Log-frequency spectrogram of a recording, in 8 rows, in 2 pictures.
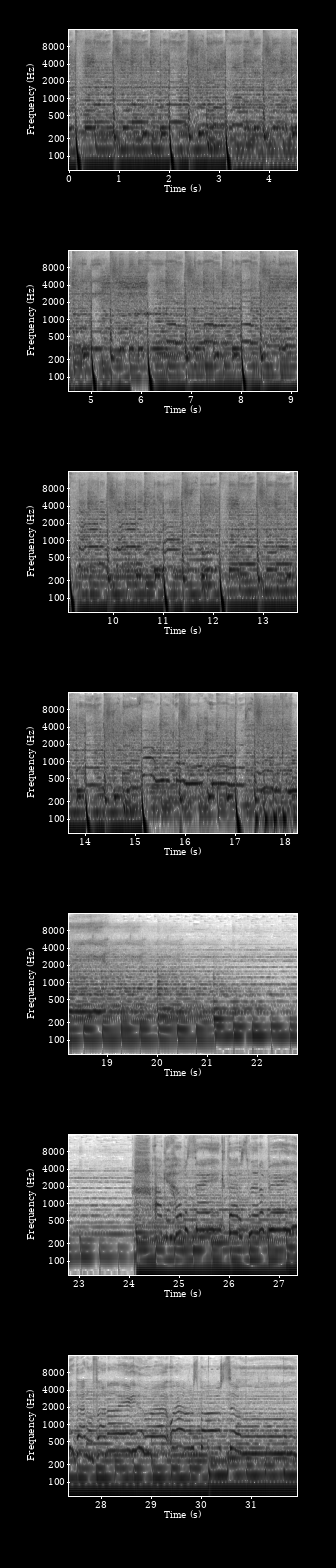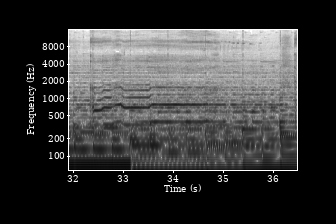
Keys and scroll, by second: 26.4 ctrl+z, 34.6 ctrl+t.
